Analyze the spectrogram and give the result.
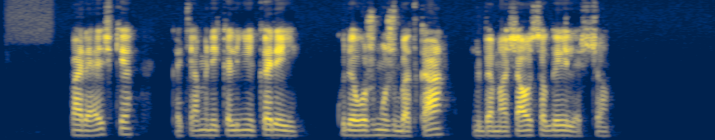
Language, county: Lithuanian, Vilnius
